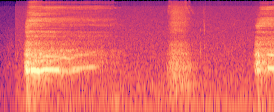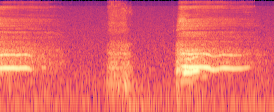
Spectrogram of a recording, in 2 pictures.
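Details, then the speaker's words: Autogenic drainage breathing demonstration to loosen chest secretions: three long, forceful breaths out as far as possible with faint whistling, separated by short quiet breaths in, resisting coughing. "during this procedure you may hear your lungs rattle a little bit which is a sign that you are loosening the secretions and that the technique is working"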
